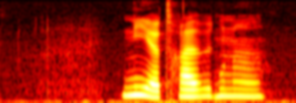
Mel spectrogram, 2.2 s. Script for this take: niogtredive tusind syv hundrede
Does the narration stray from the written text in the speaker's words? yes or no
yes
